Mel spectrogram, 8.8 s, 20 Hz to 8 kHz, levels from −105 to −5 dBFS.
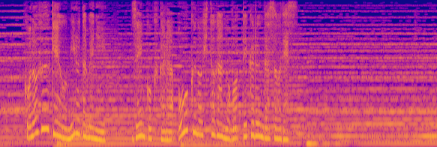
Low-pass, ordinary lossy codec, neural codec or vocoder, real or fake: none; none; none; real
